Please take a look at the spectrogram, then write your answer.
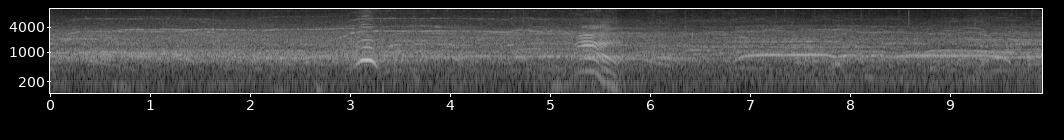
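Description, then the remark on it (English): A crowd cheers wildly in a steady, dense roar of many voices, with two sharp whoops rising above the din partway through. “I thought I was in like Las Vegas the way this crowd's going crazy.”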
